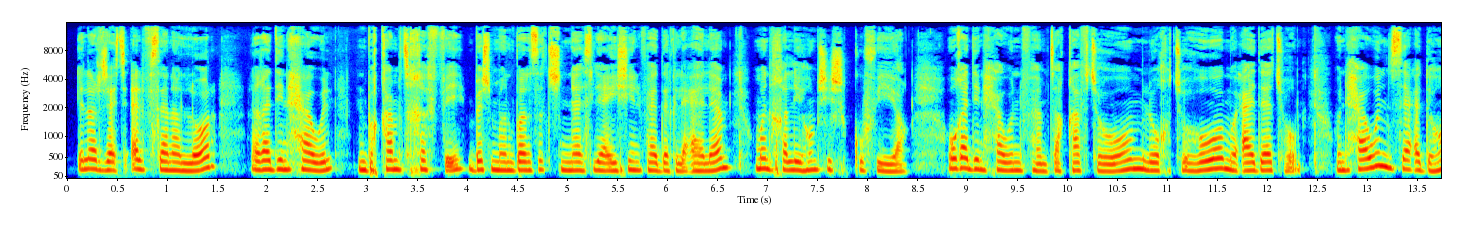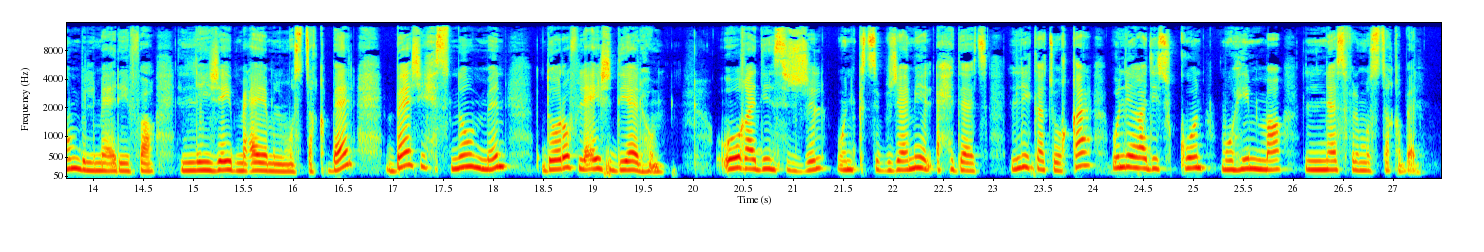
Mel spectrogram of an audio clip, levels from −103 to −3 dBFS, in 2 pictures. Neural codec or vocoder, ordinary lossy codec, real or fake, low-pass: none; MP3, 96 kbps; real; 14.4 kHz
